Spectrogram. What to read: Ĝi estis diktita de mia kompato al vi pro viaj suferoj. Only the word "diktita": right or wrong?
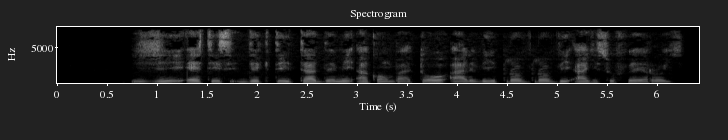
right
